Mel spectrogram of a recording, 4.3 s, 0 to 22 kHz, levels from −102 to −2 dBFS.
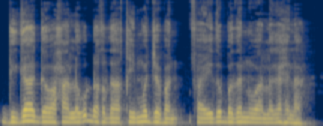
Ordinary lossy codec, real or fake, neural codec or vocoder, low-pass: none; real; none; none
